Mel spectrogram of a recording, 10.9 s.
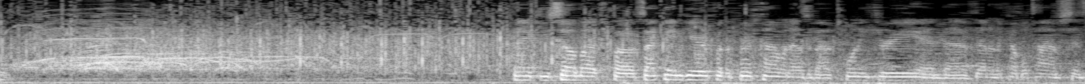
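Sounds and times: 
round of applause: 0:00.0 - 0:07.8
speech: 0:05.1 - 0:10.8.

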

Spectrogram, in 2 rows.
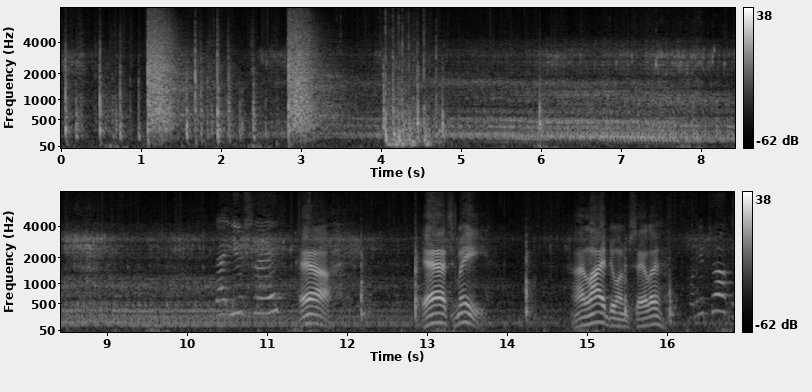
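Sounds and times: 
gunshots: 0:01.0 - 0:02.0, 0:02.7 - 0:04.8
rumbling motor drone: 0:01.5 - 0:16.8
speech: 0:11.1 - 0:12.0, 0:13.0 - 0:13.8, 0:14.8 - 0:16.1, 0:16.7 - 0:16.8.

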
